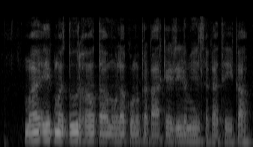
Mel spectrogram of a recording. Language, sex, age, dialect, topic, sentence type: Chhattisgarhi, male, 18-24, Western/Budati/Khatahi, banking, question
